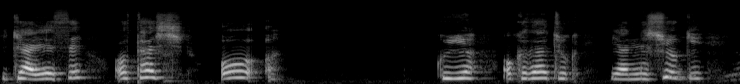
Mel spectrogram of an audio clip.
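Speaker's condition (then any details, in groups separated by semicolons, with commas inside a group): Cerebral palsy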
